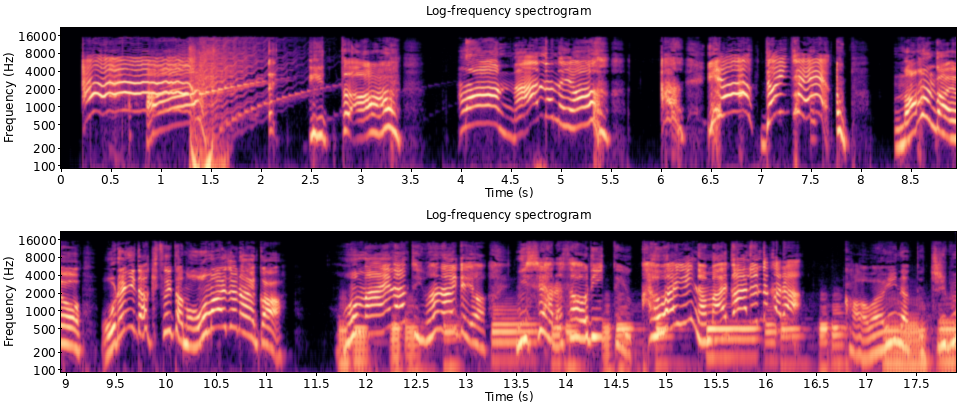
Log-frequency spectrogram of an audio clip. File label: japanese animation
